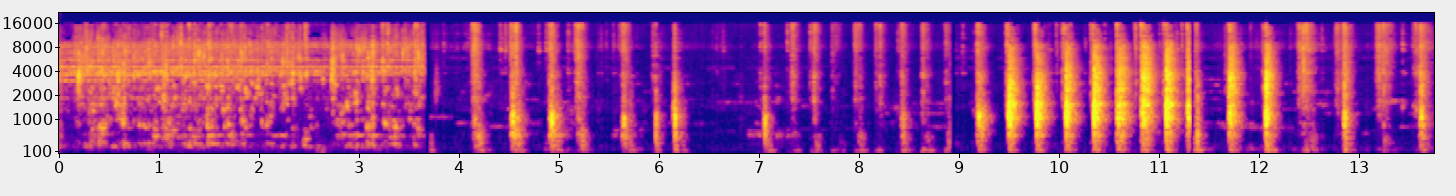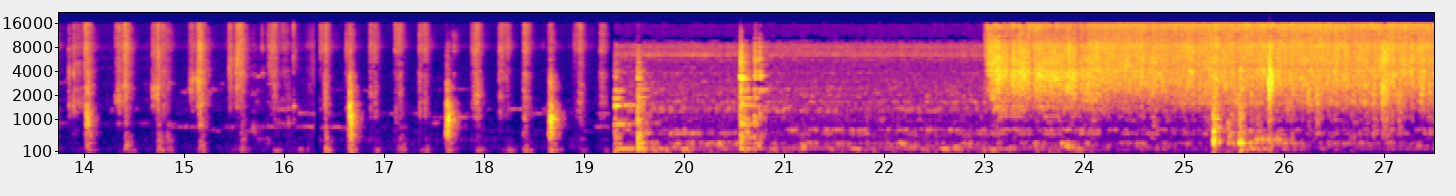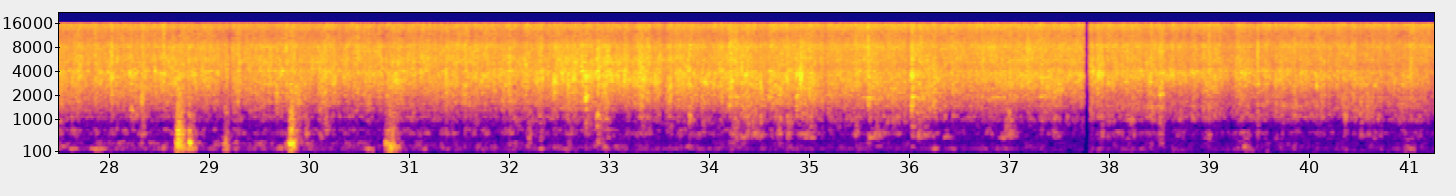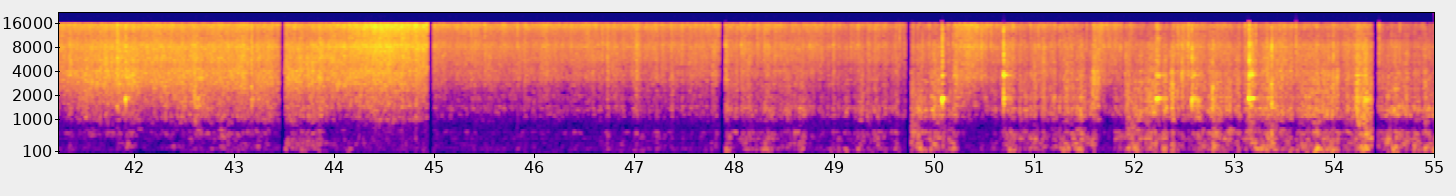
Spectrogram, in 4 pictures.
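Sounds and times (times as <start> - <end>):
meat sizzling in hot oil: 0.0 - 3.6, 23.0 - 55.0.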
